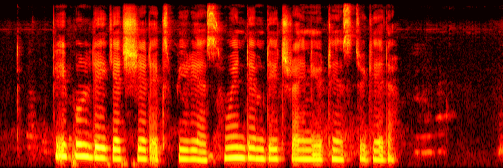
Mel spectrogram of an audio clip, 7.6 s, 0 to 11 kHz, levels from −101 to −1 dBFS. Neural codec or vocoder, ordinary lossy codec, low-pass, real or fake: none; none; 9.9 kHz; real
